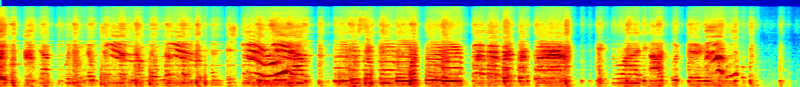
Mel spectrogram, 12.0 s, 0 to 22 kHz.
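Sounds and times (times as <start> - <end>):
background music: 0.0 - 12.0
cat meowing: 1.6 - 3.0, 3.6 - 4.5.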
